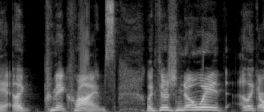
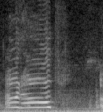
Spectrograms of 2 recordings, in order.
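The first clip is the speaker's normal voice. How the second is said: sarcastic hope; 6 dB louder, much slower than usual. Real, not acted. Sarcastic aside.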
